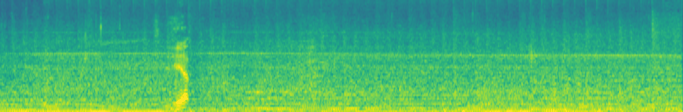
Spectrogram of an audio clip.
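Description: Motorcycle engine running steadily at cruising speed, with wind and road noise, heard from the bike while riding. A short spoken reply comes about two seconds in.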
